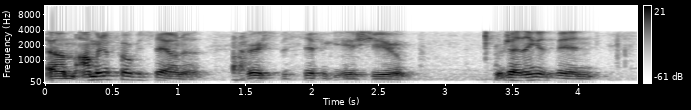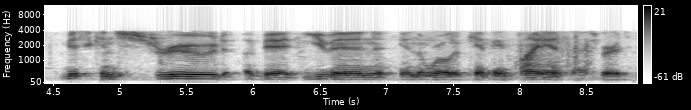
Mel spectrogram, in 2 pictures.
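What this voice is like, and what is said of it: Hoarse, strained voice. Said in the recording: “I want to just apologize first for the state of my voice here... I've spent the last couple of evenings at our lovely ballpark... which is been a somewhat loud place lately, so I find myself a bit hoarse today”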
